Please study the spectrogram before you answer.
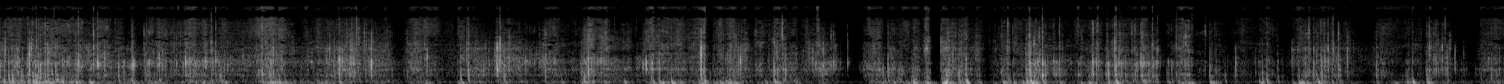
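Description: An empty, hollow brown recyclable kraft paper mailer bag is held in both hands and crumpled and crinkled with the fingertips. The result is a steady stream of dense, crackling paper rustle with bright edges that swells and fades in loudness, with a brief near-silent pause about halfway through.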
